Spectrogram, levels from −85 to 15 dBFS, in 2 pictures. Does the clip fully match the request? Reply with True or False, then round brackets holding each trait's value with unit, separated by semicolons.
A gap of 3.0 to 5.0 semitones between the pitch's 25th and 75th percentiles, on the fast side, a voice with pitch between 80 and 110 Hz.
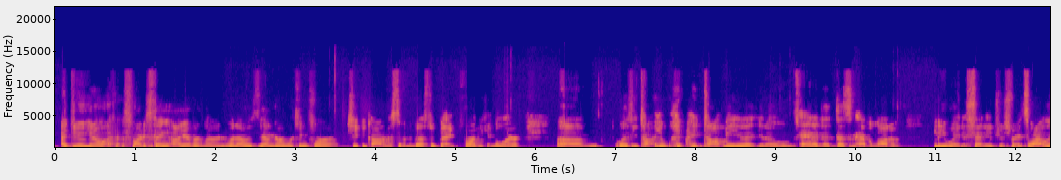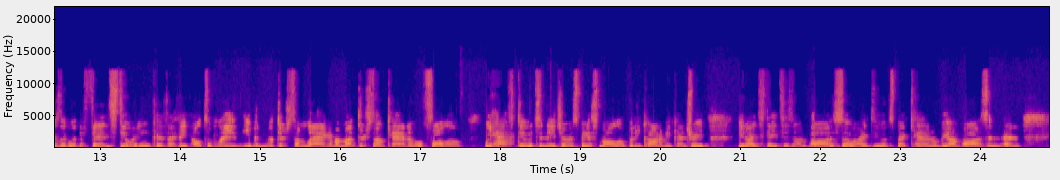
True (3.7 semitones; 255 wpm; 85 Hz)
